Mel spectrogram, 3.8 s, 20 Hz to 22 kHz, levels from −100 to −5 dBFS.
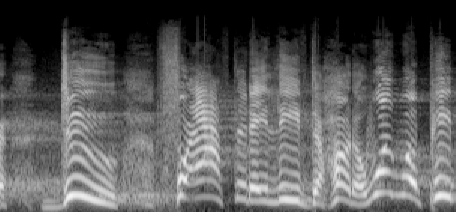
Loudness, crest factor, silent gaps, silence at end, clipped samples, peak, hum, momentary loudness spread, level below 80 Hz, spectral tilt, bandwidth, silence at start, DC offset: -18 LUFS; 14 dB; none; 0 s; under 0.1%; -4 dBFS; none; 11 LU; -70 dBFS; -4.5 dB/octave; 10.5 kHz; 0 s; under 0.1%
